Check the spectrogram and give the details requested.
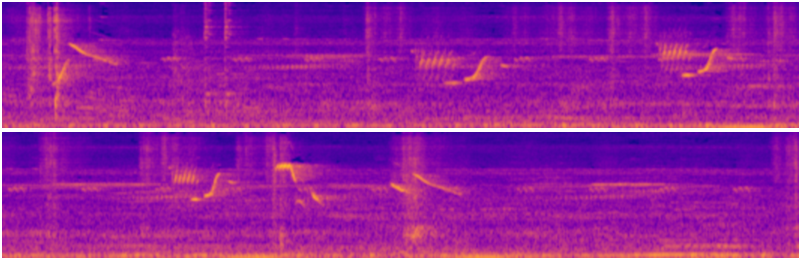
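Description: Birds chirping: a scattered series of short, sharp calls that sweep quickly up or down in pitch, over a steady low hum.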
